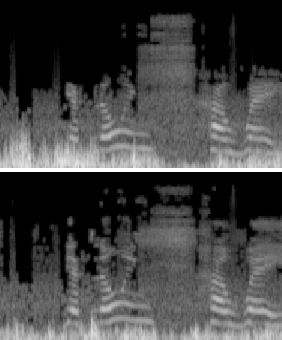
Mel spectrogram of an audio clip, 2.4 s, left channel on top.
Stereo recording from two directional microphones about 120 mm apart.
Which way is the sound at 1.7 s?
65° right (ahead or behind).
